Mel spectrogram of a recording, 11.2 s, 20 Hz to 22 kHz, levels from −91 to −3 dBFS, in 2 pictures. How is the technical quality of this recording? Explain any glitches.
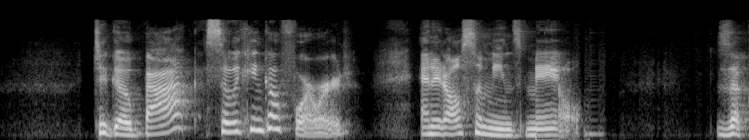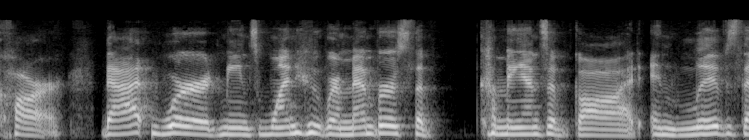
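Two glitches stand out, both typical of audio carried over a call link. The sound is band-limited to about 12 kHz, with coding noise consistent with Opus at a low bitrate, around 20 kbps.

From 3.99 to 5.30 s, right after "and it also means", there is repeated packet loss, giving a robotic sound. Well over a dozen gaps follow one another closely, the longest about 51 ms. Each is bridged by extending the previous sound, so about 28% of that stretch is synthetic fill. It sounds choppy and robotic. On a spectrogram, harmonics smear into flat, buzzy blocks broken by thin vertical dropouts.

From 6.58 to 7.41 s, just before "one who remembers the", a jitter buffer speed-up plays the audio about 6% fast. The receiver trimmed roughly 50 ms in total by cutting out one or a few pitch periods at a time to reduce built-up delay. Pitch stays the same but delivery sounds hurried. A spectrogram shows unchanged harmonic spacing with compressed syllables, and the waveform shows small splices between pitch cycles.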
